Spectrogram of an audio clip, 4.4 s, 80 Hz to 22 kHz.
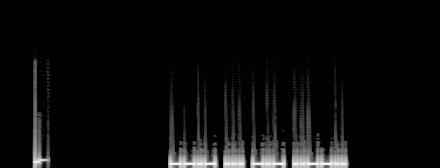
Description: Morse code, heard as a keyed tone, about 34 wpm, 700 Hz. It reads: QSK?
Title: Q-Codes 35wpm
